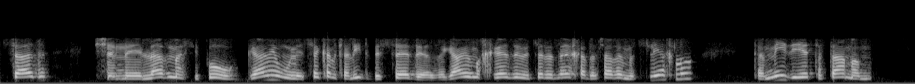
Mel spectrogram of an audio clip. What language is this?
Hebrew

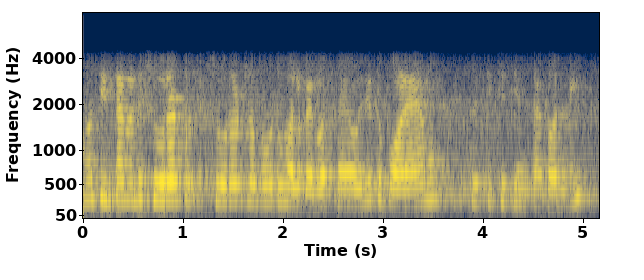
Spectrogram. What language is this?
Odia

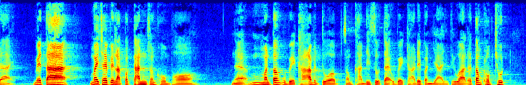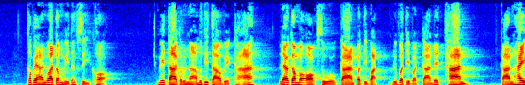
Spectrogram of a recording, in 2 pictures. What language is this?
Thai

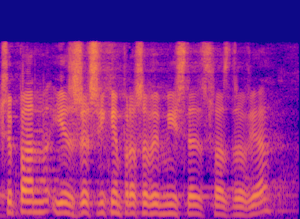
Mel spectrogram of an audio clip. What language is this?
Polish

